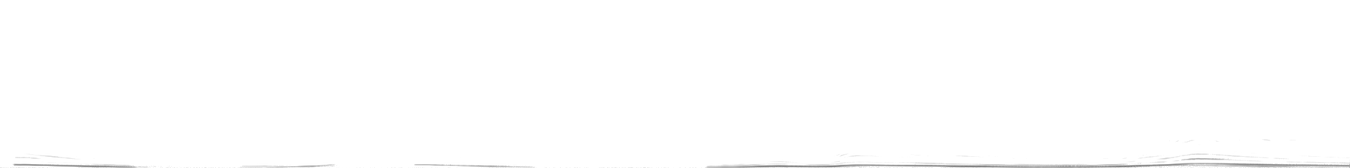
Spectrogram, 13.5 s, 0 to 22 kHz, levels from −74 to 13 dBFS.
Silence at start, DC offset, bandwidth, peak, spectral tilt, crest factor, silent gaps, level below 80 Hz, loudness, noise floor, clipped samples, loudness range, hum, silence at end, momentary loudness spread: 0.15 s; under 0.1%; 9.4 kHz; -30 dBFS; -10 dB/octave; 12 dB; none; -74 dBFS; -40 LUFS; -75 dBFS; under 0.1%; 20 LU; none; 0 s; 20 LU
